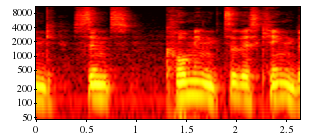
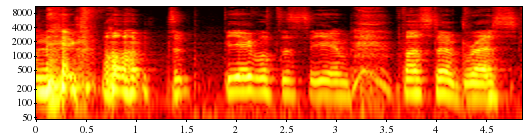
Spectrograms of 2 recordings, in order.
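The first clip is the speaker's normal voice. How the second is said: normal talking voice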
